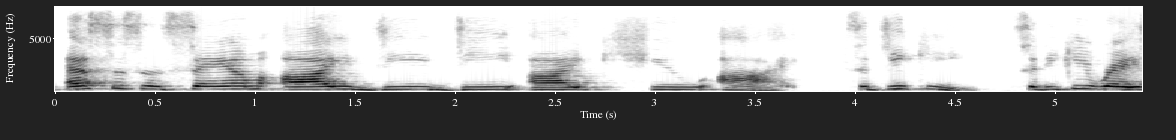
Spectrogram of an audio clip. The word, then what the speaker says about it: Siddiqui: a question right now sherry the name is Siddiqui I'm gonna spell it for you in case it makes an energetic difference for someone who does words its essence am i DDI Qi Siddiqui Siddiqui ray says my question is my migraines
